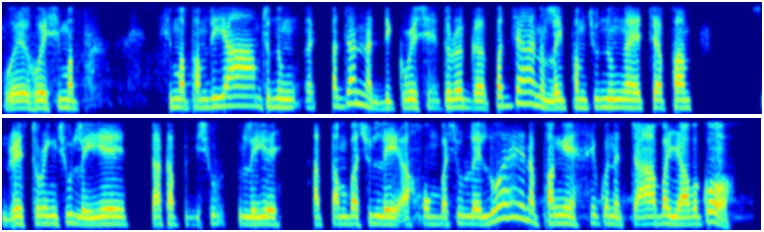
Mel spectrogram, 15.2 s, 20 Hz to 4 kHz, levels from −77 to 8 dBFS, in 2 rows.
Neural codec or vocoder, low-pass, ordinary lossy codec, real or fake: codec, 16 kHz in and 24 kHz out, 1 kbps, XY-Tokenizer; 3.6 kHz; Opus, 64 kbps; fake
